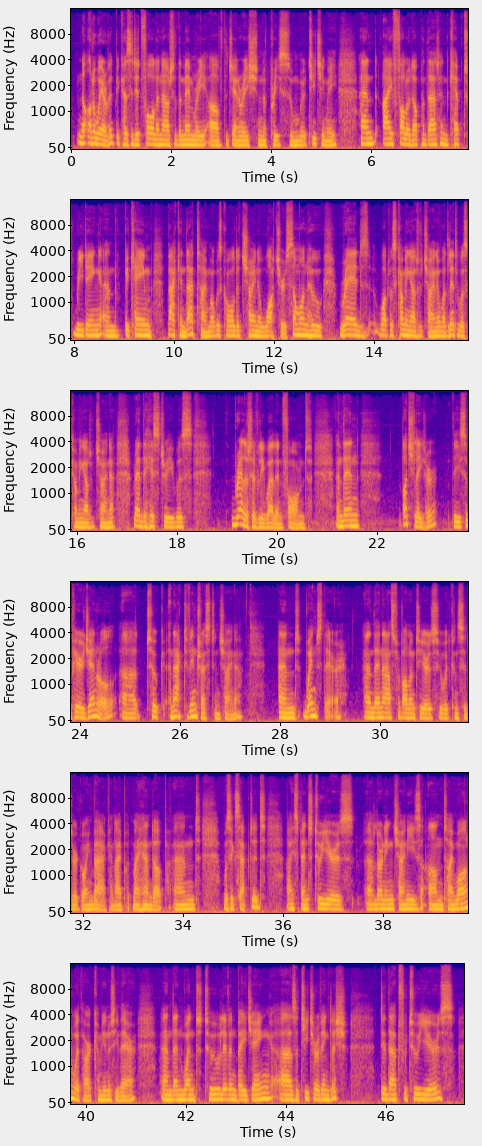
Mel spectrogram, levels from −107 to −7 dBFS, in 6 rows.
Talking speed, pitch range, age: 165 wpm, 115-140 Hz, 40-59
